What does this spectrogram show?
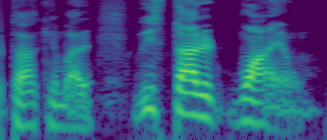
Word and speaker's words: Viome: Viome. So how do you spell that? Yeah. V-I-O. Is it two M's? M-M-E? One M. V-I-O-M-E. Viome. It's like biome, like gut biome, but Viome.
